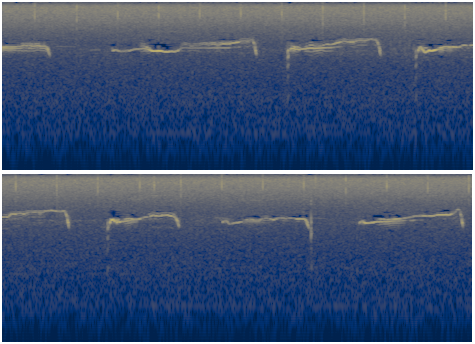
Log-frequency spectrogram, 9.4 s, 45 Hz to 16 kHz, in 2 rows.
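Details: At a Big Bear Lake nest on April 27, 2022, a bald eagle chick keeps complaining at the adult male; repeated long piercing whistles, flat or gently rising with a sudden fall at the end, about every one and a half seconds.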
